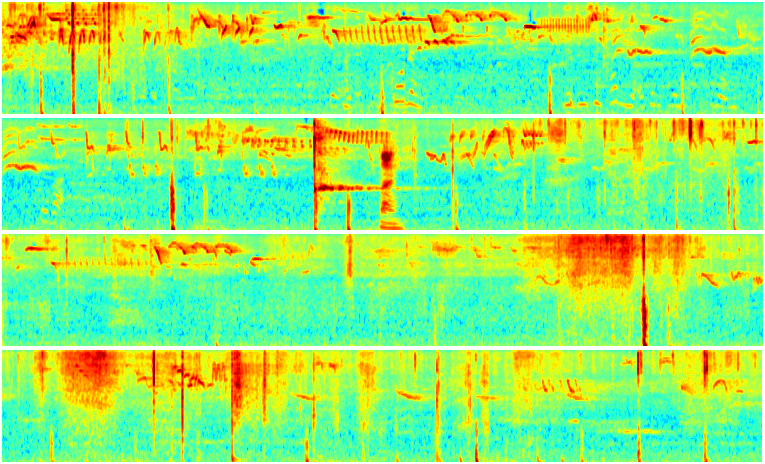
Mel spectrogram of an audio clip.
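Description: Outdoor ambience picked up by a phone lying in long grass: faint, distant voices, a few high chirps, and scattered clicks and rustles from grass against the microphone. One sharp knock stands out about two-thirds of the way through.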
